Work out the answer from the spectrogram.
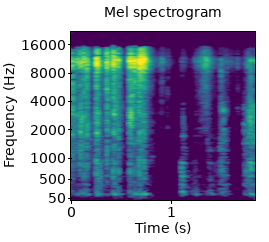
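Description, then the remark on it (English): A deck of cards being shuffled for a card reading, with rapid crisp flutters and riffles in quick bursts, a brief pause, then more shuffling. “All right. One more shuffle.”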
